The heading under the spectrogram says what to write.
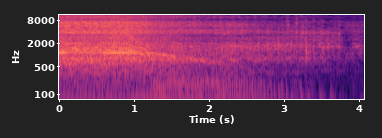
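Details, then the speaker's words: Bobcat zero-turn mower after a clicking no-start was fixed by replacing the starter solenoid and reconnecting the cables. It runs with a quick, steady beat, then winds down smoothly at shutoff: normal start and run. "i'm hoping that you guys saw the first start of this but if not i'll go ahead and show you again so so"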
